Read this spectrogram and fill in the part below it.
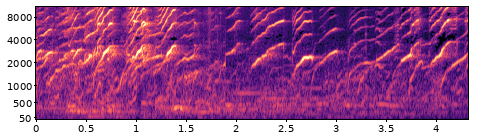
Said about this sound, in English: I've just walked into the farm's sprawling barn. Aside from three narrow aisles, it's packed wall to wall with mesh cages, each with about a dozen cuy. The din created by 1,300 squeaking cuy is overwhelming.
